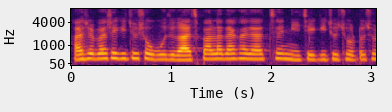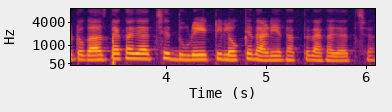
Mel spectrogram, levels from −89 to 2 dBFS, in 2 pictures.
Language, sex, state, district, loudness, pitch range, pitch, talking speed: Bengali, female, West Bengal, Paschim Medinipur, -18 LUFS, 205-235 Hz, 215 Hz, 195 wpm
